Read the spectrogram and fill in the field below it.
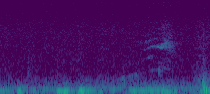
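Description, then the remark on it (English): A calico cat named Ginger gives a single soft, drawn-out meow partway through, quiet, over a low rumbling background with no talking. “As you heard from there and on, you are a kitty cat.”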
